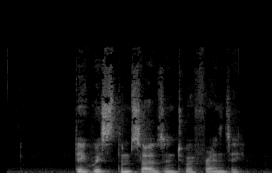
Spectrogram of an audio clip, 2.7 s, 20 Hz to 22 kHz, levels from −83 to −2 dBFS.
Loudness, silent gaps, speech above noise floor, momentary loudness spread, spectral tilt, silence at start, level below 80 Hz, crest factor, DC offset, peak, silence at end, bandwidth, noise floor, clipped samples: -38 LUFS; none; 29 dB; 10 LU; -3 dB/octave; 0.75 s; -86 dBFS; 20 dB; under 0.1%; -20 dBFS; 0.3 s; 16 kHz; -68 dBFS; under 0.1%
